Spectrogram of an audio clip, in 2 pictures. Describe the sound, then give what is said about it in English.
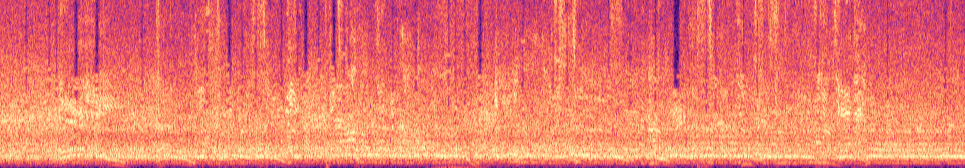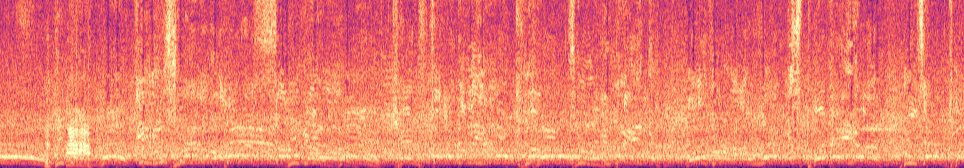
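A dense arena crowd roars steadily throughout a UFC fight, with a few sharp thudding blows landing amid the din as Izzy Adesanya knocks out Alex Pajeda to win back his middleweight title, muffled announcer voices underneath, peaking briefly in a louder burst near the middle. “Indeed, that was Izzy Adesanya knocking out Alex Pajeda to win back his middleweight title, which he has lost since when he was on the brink of defeat.”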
